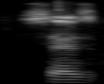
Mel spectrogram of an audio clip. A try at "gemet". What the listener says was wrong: No, where you get sa from? There's no sa there.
